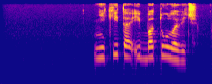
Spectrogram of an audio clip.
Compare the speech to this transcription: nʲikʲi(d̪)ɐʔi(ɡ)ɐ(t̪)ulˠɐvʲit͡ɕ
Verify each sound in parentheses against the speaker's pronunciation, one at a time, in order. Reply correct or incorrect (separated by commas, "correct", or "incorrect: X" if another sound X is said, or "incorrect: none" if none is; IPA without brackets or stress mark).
incorrect: t̪, incorrect: b, correct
